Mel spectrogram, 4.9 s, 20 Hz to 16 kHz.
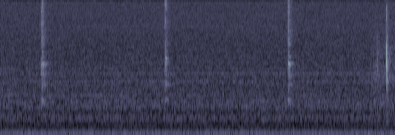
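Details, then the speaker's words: OWON XDM3051 bench multimeter in dual display mode; a relay clicks crisply about every 1.5 seconds as it switches between the two measurements, over a faint, fairly loud internal fan hum: normal relay switching. "It's a bit annoying in this mode, there's a constant clicking from a relay inside as it changes between the two measurements, and that would get a bit annoying after a while."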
